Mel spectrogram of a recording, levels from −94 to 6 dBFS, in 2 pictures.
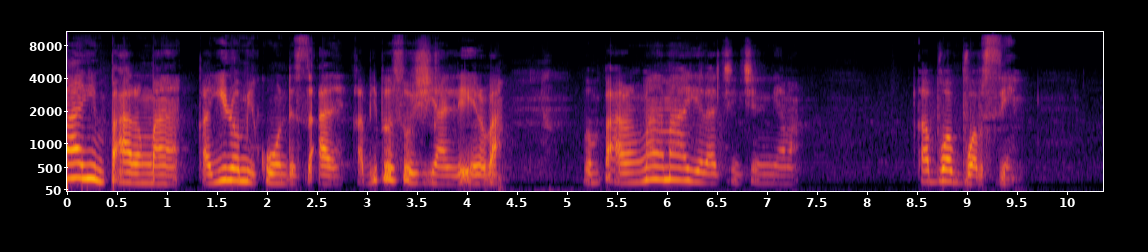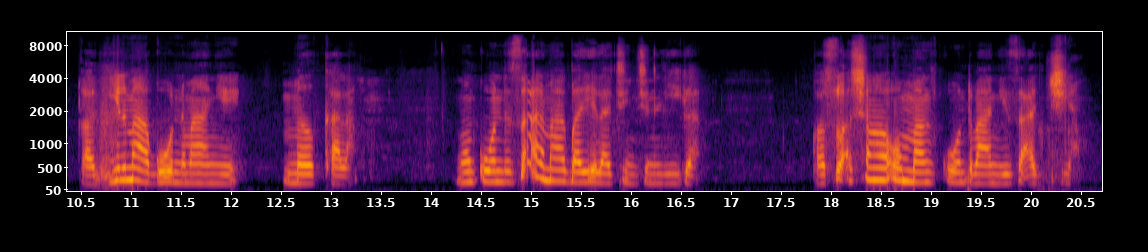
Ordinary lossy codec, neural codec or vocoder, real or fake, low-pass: AAC, 48 kbps; none; real; 9.9 kHz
